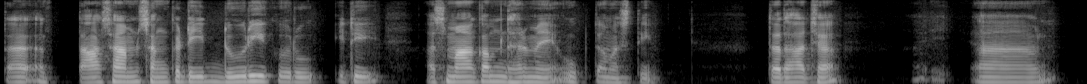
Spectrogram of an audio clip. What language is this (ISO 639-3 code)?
san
